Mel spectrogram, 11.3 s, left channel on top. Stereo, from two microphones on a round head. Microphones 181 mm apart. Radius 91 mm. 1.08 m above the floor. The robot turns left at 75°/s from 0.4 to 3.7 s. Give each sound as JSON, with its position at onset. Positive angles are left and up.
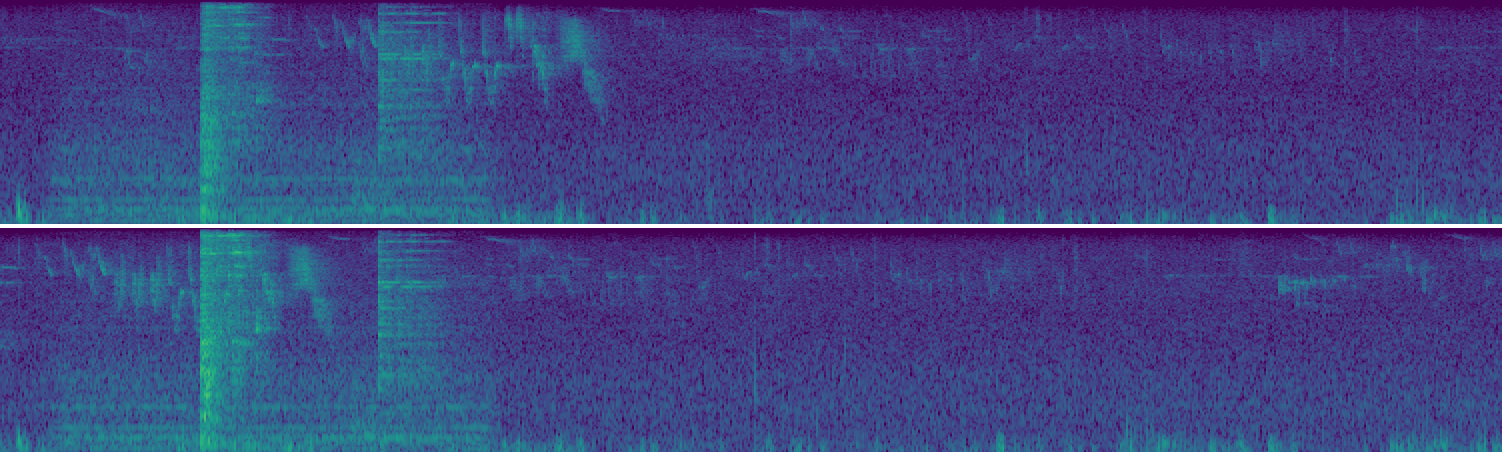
{"t": 1.5, "sound": "breaking glass", "azimuth_deg": -55, "distance_m": 4.0}
{"t": 2.8, "sound": "cutlery clinking", "azimuth_deg": -160, "distance_m": 4.5}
